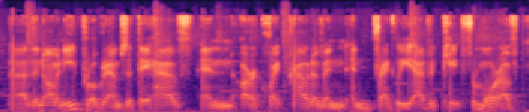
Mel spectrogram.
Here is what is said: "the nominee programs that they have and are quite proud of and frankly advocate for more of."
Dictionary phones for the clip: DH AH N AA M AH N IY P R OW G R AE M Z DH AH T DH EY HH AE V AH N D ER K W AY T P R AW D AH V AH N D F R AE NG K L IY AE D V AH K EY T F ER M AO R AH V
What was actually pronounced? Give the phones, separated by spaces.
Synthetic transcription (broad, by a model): DH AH N AA M AH N IY P R OW G R AE M Z DH AH T DH EY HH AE V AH N ER K W AY T P R AW D AH V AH N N F R AE NG K L IY AE D V AH K EY T F ER M AO R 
